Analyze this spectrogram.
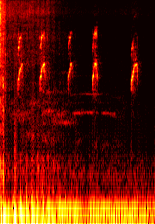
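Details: Newly hatched kingfisher chick at its nest, the only young, being fed insects by a parent; short bright chirps repeat about every half second over a heavy low rumble.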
